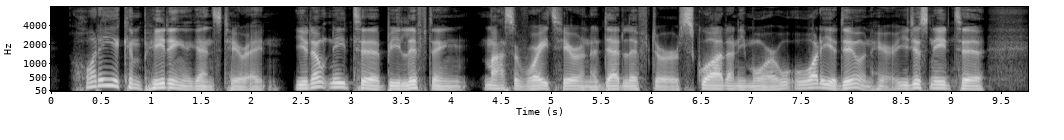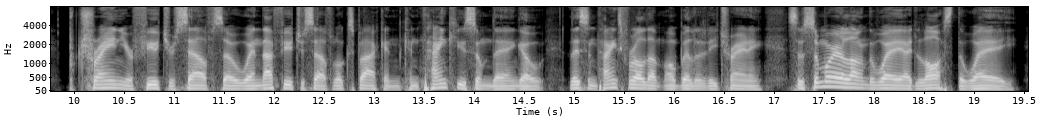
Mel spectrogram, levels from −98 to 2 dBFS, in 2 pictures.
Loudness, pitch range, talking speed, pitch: -19 LUFS, 95-120 Hz, 200 wpm, 105 Hz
